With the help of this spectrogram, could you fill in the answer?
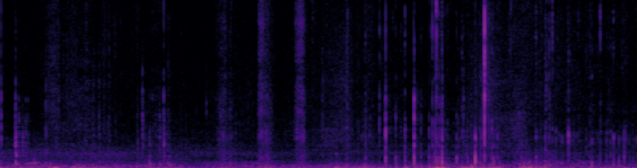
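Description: A solid light-blue bar of soap, held in both hands, is scratched with long nails. The result is a steady stream of dry, crackling scrapes with sharp bright clicks over a low muffled rumble.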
